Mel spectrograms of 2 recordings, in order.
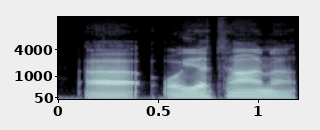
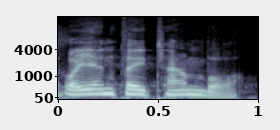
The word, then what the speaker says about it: Ollantaytambo: Or what was life like then in Peru, in the small town Oyatana? How do you say it? Oyatana? It's Ollantaytambo.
